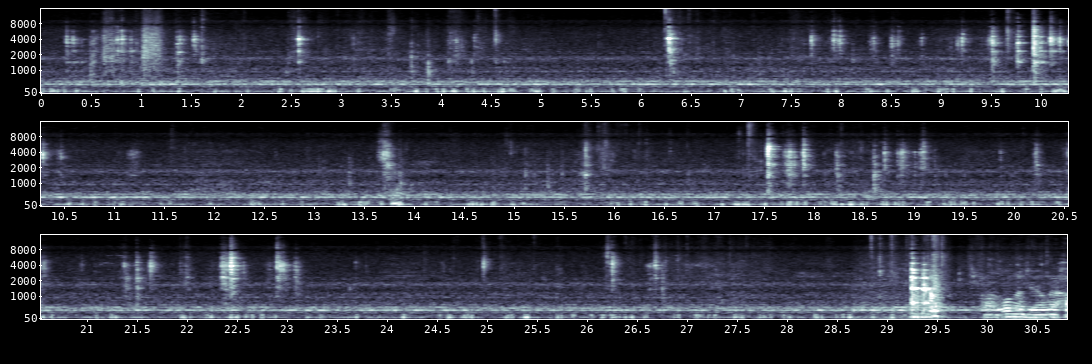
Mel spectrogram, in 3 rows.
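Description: Metal tools clinking and scraping against the Rieju 125's front brake caliper as the piston is levered back into its bore, in scattered sharp clicks with short pauses between. A steady hum runs underneath.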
